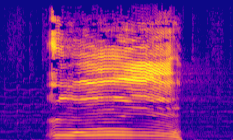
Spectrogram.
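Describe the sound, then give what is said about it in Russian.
A baby lets out one long, plaintive whimpering cry, held steady for over a second before sliding down and breaking off, loud over a faint low rhythmic background. “малыш Карла, чтобы его услышали, жалобно захныкал”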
